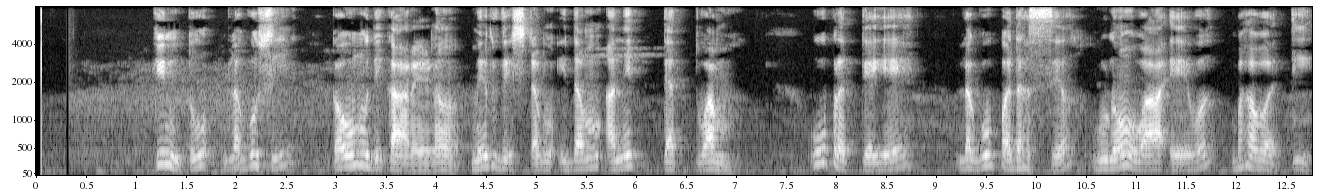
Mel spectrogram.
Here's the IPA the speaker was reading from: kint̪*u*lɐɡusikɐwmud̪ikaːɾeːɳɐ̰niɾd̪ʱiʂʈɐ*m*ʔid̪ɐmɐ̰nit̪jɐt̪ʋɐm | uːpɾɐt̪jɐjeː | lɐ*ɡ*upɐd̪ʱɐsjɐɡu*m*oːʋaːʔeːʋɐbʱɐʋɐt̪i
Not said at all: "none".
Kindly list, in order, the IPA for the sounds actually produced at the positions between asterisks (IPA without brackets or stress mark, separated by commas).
u, m, ɡ, ɳ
